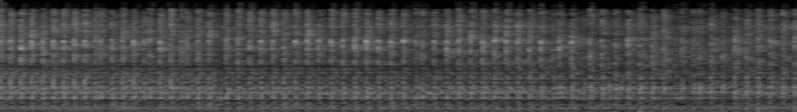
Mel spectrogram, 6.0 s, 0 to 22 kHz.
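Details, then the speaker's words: Peugeot Fox 50cc two-stroke moped with Malossi exhaust and new Leovince ZX silencer, warming up after choke start, mic near the rider: fast, even popping at steady idle, muted tone, no misses; much quieter than before, normal idle. "But this is how it sounds, and it's a lot more quieter than before. So I'm pretty happy about that."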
